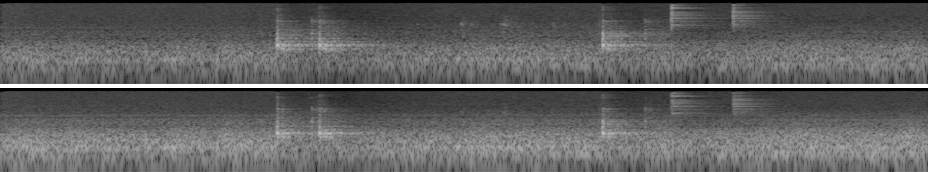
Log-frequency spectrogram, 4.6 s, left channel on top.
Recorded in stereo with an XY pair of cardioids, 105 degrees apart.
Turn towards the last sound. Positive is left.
turn(degrees=65)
